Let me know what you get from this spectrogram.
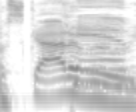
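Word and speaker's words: Skattebo: Oh, Scababoo, yeah.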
